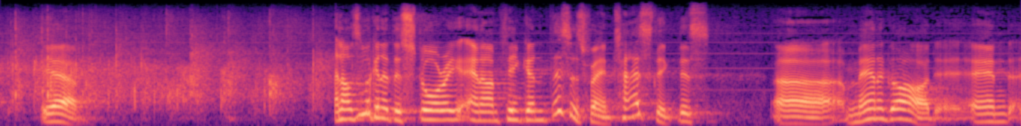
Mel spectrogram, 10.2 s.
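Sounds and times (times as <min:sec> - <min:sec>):
crowd applauding: 0:00.0 - 0:03.7
speech: 0:00.4 - 0:01.0, 0:03.4 - 0:10.1.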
